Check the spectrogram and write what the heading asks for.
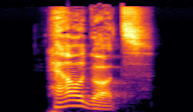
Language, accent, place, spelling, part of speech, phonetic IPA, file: German, Germany, Berlin, Herrgotts, noun, [ˈhɛʁɡɔt͡s], De-Herrgotts.ogg
- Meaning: genitive singular of Herrgott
